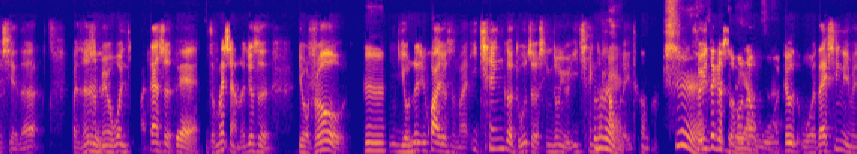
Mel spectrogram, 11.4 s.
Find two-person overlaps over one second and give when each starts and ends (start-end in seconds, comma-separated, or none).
9.2-10.5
